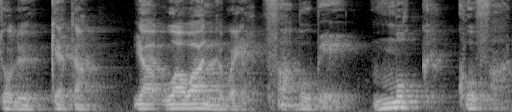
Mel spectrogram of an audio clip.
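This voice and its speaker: A man's put-on character voice, fairly low in pitch, at a very slow pace with long, frequent pauses and a slight echo. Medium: video game. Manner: invented gibberish language.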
